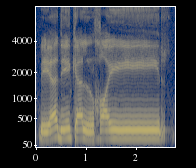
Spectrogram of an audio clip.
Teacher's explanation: فخم الخاء ورقق الراء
